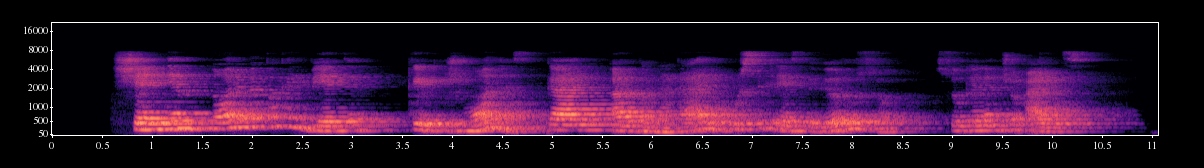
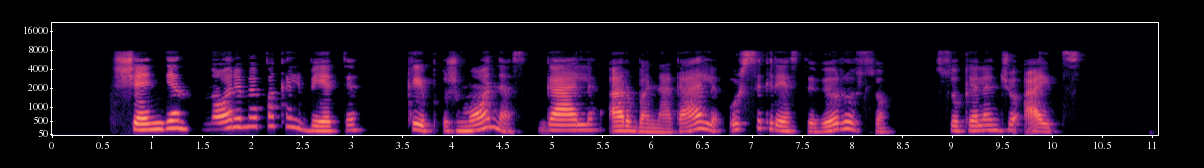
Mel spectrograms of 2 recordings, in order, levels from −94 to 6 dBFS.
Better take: second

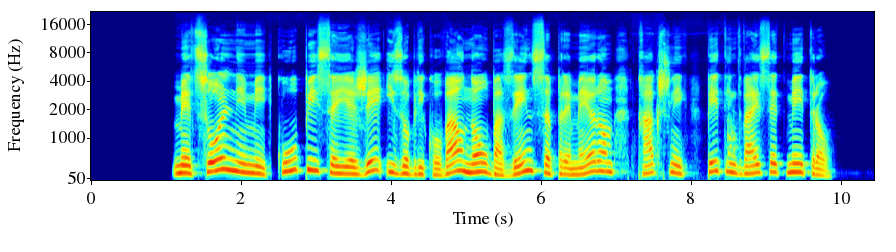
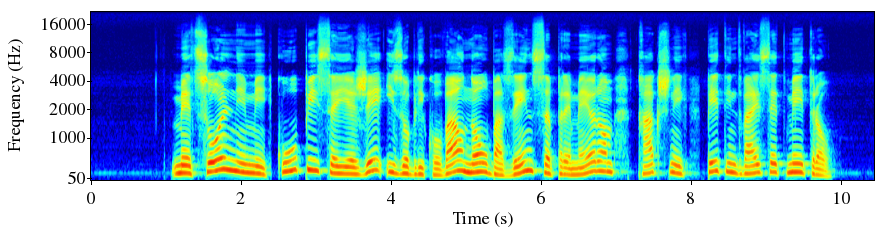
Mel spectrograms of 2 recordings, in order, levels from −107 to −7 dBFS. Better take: second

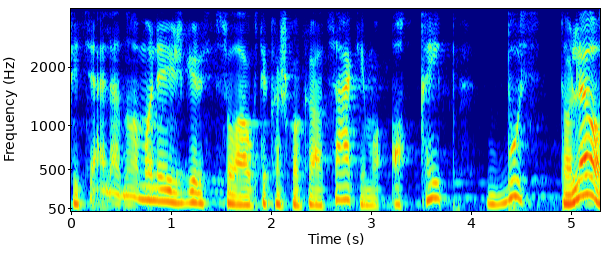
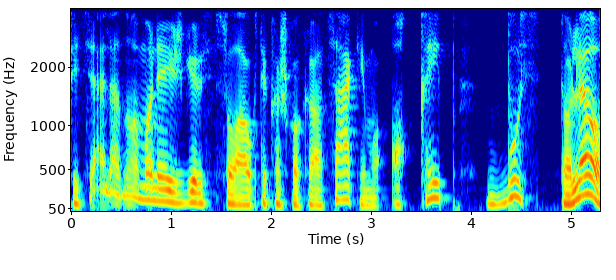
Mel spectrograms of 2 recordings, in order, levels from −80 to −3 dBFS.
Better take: second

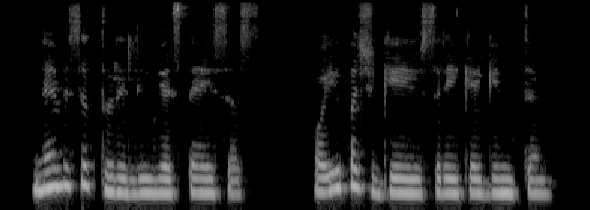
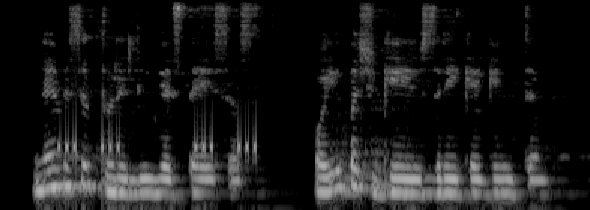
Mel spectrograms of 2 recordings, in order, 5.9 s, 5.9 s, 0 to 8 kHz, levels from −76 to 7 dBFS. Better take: first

